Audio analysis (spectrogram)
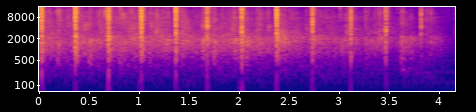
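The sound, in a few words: audience applause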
